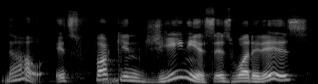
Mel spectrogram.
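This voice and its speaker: A man's voice: a little high, sing-song, takes it slowly, no room sound, studio quality, heavily acted. A man playing a protective, supportive friend in a comedy sketch reading, with a reassuring manner.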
